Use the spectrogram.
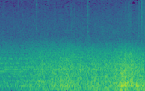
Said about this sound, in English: A fresh crack of lightning scorched the sky, and the heavens opened. Rain lashed against the thick glass of Harper's viewport.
